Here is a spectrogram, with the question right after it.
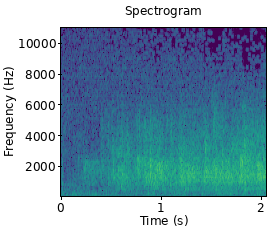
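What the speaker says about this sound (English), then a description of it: "Sympathetic applause for a man whom MSPs knew was about to acknowledge a painful political reality." Members of the Scottish Parliament give a sustained round of sympathetic applause in the chamber, a dense, even wash of clapping that swells slightly and holds steady, heard from across the hall.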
